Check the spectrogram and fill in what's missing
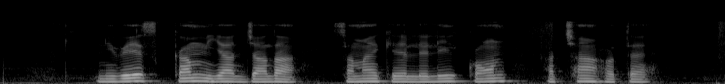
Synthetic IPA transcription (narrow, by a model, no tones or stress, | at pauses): nɪweːskəmjad͡ʒjaːd̪asəməjkeleːlikɔːnətːʃʰaɦoːt̪ɦɛː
